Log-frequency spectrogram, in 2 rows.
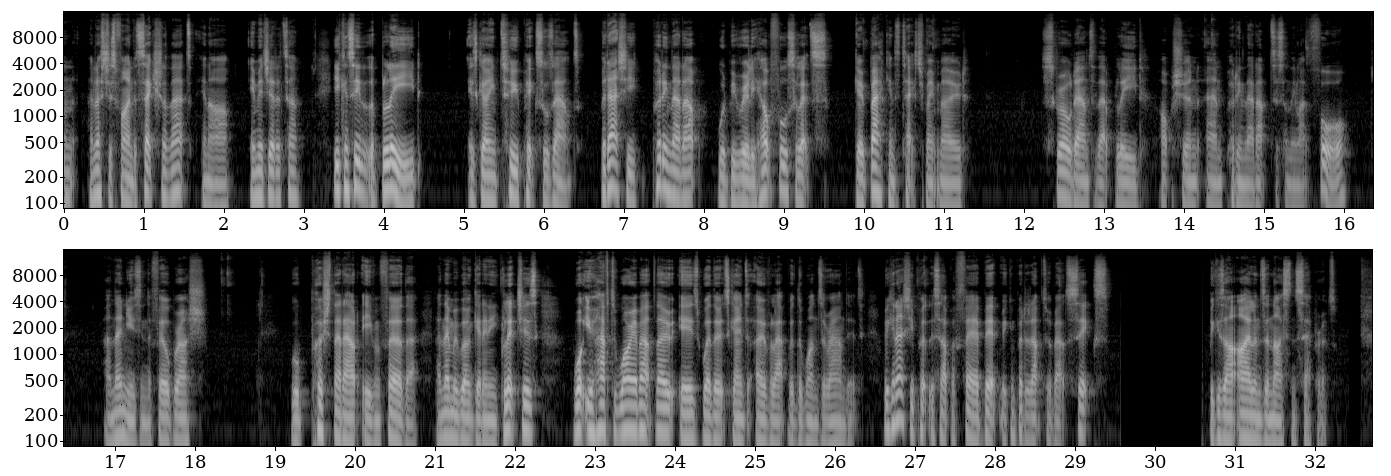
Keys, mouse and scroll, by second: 10.6-32.7 drag.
